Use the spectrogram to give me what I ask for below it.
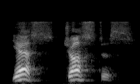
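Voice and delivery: slow, high, loud shout; crowd shout. Acted. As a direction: roar it back as a crowd. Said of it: "echoed a dozen voices".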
